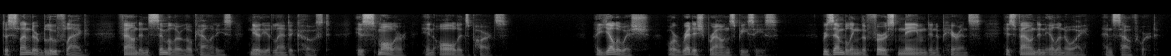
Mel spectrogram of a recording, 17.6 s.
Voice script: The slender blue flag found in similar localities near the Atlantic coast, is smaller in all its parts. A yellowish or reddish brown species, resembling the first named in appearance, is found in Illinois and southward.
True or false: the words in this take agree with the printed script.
true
